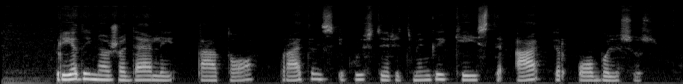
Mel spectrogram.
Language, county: Lithuanian, Vilnius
